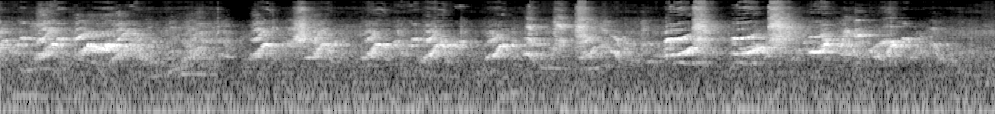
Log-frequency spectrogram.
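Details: Cockatiel chicks begging as their parents feed them: grating, buzzy squawks in quick bursts separated by brief pauses.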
